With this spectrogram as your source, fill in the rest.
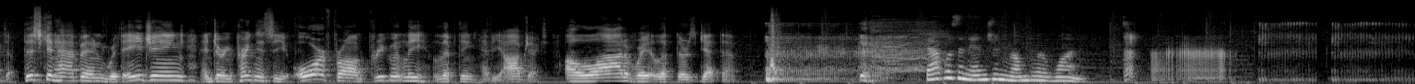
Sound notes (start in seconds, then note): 7.6 Alexa farting; 11.1 Alexa farting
